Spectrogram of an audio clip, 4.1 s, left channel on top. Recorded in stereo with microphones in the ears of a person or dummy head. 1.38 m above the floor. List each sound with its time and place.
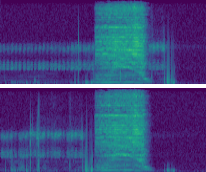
1.9 s a zipper: 10° left (ahead or behind), 3.5 m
